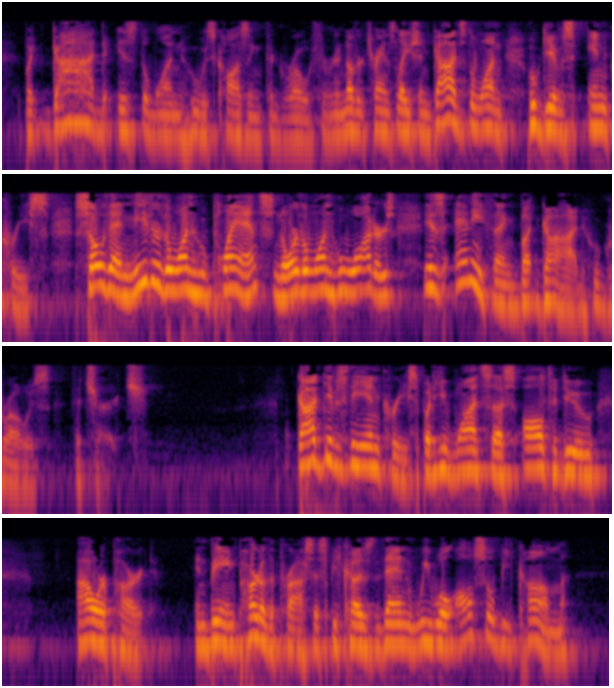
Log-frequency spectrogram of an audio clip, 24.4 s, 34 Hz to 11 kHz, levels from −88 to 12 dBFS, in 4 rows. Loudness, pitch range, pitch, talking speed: -19 LUFS, 125-165 Hz, 140 Hz, 160 wpm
